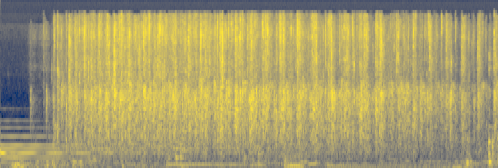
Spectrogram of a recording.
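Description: Audience applauding at the end of a song, starting about a second in as the final held chord dies away, and thinning out near the end.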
